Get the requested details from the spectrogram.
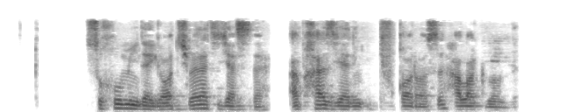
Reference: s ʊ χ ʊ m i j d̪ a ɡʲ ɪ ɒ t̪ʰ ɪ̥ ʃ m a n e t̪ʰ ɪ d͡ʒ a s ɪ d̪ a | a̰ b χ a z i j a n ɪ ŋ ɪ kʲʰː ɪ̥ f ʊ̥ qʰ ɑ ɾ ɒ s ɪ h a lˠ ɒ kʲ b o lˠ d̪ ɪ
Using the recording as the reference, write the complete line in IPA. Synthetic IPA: s ʊ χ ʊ m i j d̪ a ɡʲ ɪ ɒ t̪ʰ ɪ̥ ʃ m a n a t̪ʰ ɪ d͡ʒ a s ɪ d̪ a | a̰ b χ a z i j a n ɪ ŋ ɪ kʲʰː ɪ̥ f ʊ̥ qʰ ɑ ɾ ɒ s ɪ h a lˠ ɒ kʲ b o lˠ d̪ ɪ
